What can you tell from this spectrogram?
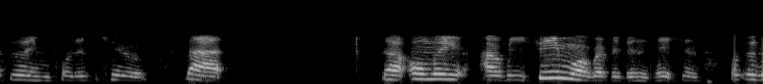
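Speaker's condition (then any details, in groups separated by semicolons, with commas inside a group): Cerebral palsy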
